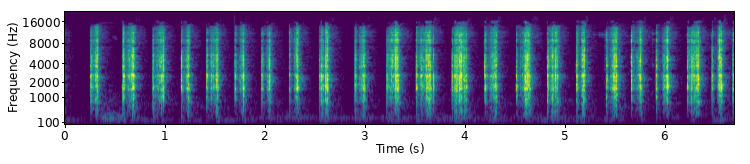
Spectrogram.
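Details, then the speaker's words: Audio speaker from a good company with a good magnet, tested without multimeter or amplifier by tapping a single cell on its leads: sharp, crisp clicks about three a second, clean response, so the voice coil and cone are good and it will play on an amplifier. "इसकी coil ठीक है, और इसकी screen काम कर रही है। अगर आप इसे एम्पलीफायर से जोड़ेंगे तो यह बजने लगेगा।"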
